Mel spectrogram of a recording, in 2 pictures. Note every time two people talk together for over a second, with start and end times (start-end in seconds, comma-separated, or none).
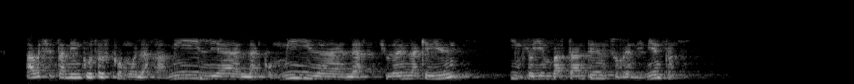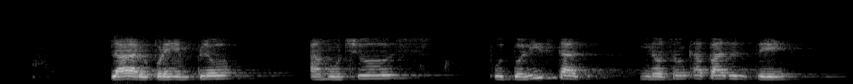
none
